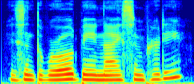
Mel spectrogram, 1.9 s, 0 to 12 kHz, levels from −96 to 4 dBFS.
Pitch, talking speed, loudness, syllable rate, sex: 200 Hz, 215 wpm, -15 LUFS, 4.6 syllables/s, female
